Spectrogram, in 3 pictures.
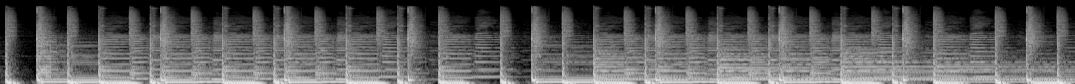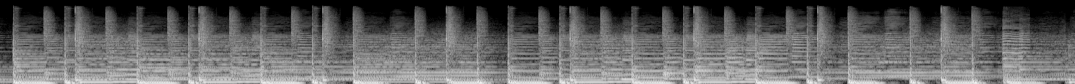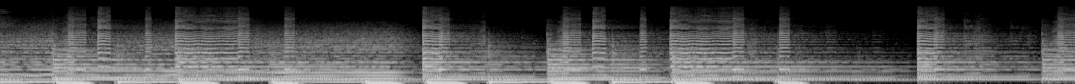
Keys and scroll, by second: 4.6 Escape.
